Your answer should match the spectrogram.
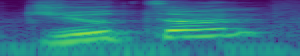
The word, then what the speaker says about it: Jotun: Algún día tal vez hablemos de la saga de Transformers en este canal, aunque su otro nombre es Jotun, que curiosamente se pronuncia como Juton, pero bueno, le seguiré llamando Megatron, perdón, Megatrol.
